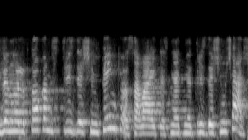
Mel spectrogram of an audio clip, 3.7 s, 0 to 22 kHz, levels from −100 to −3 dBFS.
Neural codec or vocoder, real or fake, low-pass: none; real; 7.2 kHz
